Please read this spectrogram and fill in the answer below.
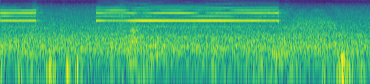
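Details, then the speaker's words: Desktop PC with no display: the speaker sounds a steady high beep, short then long; still beeped after cleaning the RAM, and swapping the module proved the RAM faulty. "Okay, display okay, that means this RAM is faulty."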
